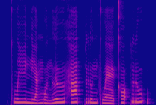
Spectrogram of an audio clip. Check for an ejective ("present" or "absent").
absent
